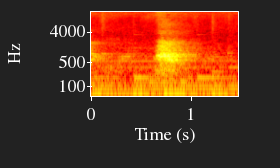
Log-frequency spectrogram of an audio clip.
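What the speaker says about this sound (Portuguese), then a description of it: "Porque esse cachorro não para de latir." A single dog bark, short and moderately loud, breaks out over a quiet room during a tabletop board game session of Lost Ruins of Arnak, with faint background noise before and after.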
